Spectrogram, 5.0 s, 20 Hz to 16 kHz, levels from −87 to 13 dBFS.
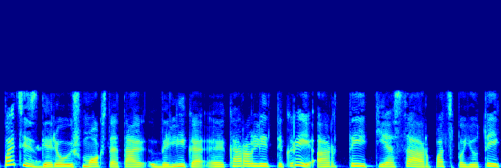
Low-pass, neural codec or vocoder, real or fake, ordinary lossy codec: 7.2 kHz; none; real; MP3, 48 kbps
